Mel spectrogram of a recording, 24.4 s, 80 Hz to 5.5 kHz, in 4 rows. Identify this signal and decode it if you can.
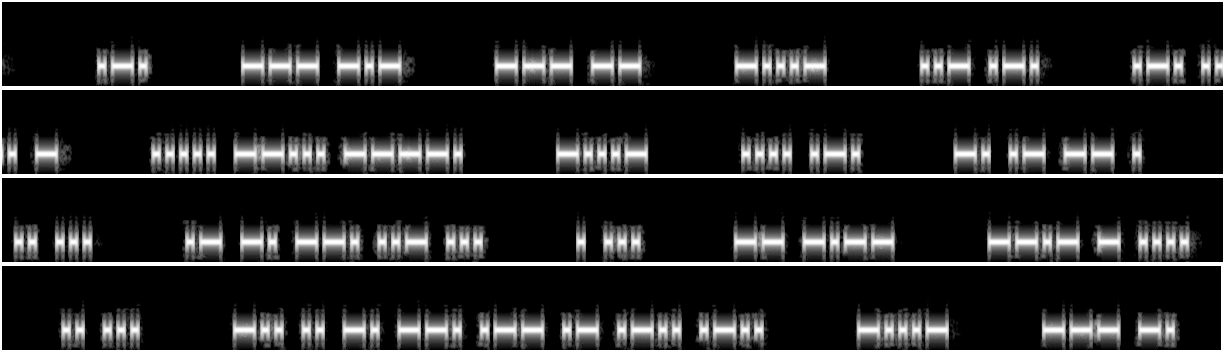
Morse code, heard as a keyed tone, about 34 wpm, 700 Hz. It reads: R OK OM <BT> UR RST 579 <BT> HR NAME IS ANGUS ES MY QTH IS DINGWALL <BT> ON
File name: UK MASTER QSOs TRAINING / 35WPM / UK MASTER QSOs 0028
